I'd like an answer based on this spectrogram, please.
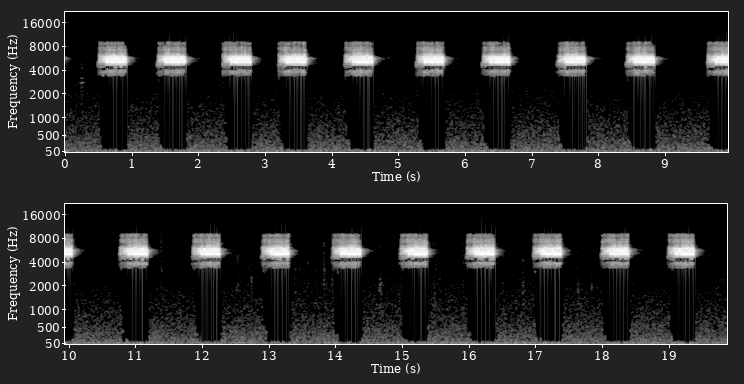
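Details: Cricket of spring and summer giving a long run of brief, shrill, buzzy chirps, roughly one per second with slightly uneven gaps, over near silence.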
